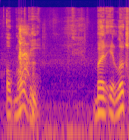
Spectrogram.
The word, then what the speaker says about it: Okmulgee: This street, one of the main streets that drive east and west on, is called Okmulgee, but it looks like Okmulgee.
